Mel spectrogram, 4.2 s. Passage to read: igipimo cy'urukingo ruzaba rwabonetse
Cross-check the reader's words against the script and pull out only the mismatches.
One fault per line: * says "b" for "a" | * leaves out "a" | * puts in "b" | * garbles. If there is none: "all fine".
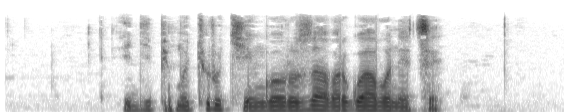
all fine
